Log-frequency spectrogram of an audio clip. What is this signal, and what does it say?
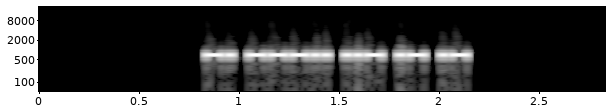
Morse code, heard as a keyed tone, about 38 wpm, 700 Hz. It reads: N8UAA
